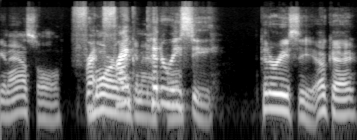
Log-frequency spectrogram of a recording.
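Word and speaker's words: Pittarese: I don't know how to pronounce his last name. I don't want to sound like an asshole. Frank Pittarisi. Pittarisi.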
